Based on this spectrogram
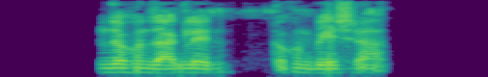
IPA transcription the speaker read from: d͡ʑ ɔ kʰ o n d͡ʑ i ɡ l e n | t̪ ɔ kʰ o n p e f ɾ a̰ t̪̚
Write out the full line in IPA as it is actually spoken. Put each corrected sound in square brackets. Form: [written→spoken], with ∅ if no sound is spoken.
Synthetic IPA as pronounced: d͡ʑ ɔ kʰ o n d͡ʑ [i→a] ɡ l e n | t̪ ɔ kʰ o n [p→b] e [f→ʃ] ɾ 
